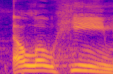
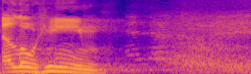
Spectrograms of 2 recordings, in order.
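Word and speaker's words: אֱלֹהִים: it would look something like this and it's pronounced anounced Elohim let me hear you say Elohim Elohim in the beginning Elohim created the heavens and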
